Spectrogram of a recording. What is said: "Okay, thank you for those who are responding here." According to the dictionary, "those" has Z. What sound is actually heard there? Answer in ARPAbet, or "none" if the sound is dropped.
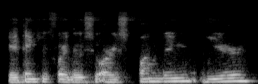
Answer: S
